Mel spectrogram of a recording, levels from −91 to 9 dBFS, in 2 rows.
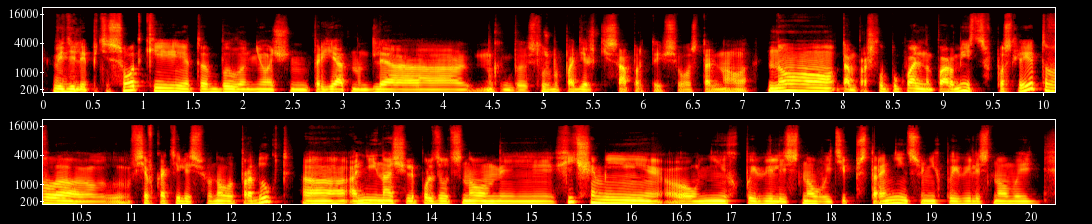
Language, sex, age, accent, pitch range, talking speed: Russian, male, 20-39, native, 115-125 Hz, 125 wpm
